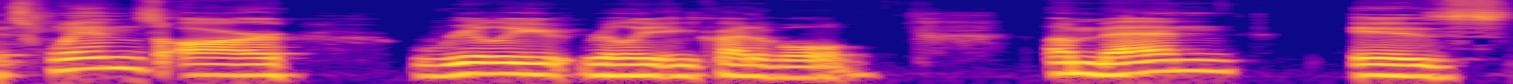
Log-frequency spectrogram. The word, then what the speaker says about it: Amen: at two to the Hornets then you have Amon Thompson or is it amen amen amen Thompson amen amen okay I have a friend named Iman so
